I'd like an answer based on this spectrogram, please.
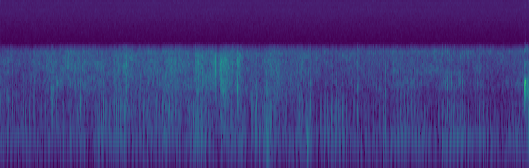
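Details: Playful domestic cat pouncing on a blanket draped over a couch indoors; steady low purring rumble with faint rustling, ending in a sudden louder knock.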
